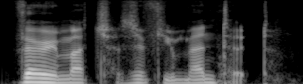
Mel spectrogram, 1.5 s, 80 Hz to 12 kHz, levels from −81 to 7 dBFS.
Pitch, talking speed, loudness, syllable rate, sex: 140 Hz, 275 wpm, -21 LUFS, 6.4 syllables/s, female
